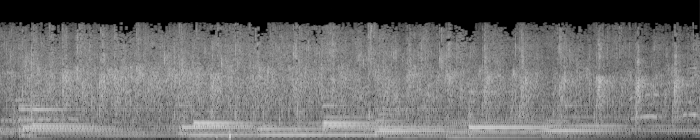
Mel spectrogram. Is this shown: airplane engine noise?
no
